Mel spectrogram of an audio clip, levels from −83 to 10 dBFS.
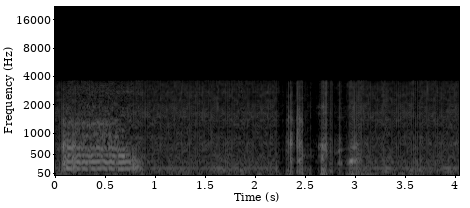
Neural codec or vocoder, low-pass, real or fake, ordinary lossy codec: vocoder, 22.05 kHz, 80 mel bands, Vocos; 3.6 kHz; fake; none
